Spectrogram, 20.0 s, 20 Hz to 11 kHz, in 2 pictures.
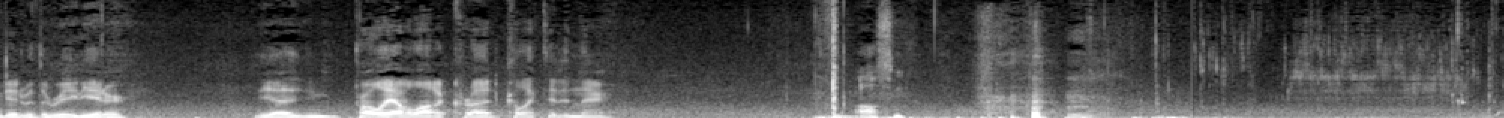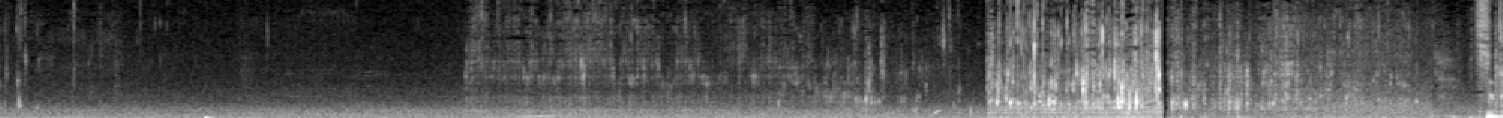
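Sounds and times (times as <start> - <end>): water trickling through a funnel: 8.0 - 10.6, 13.1 - 19.6.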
